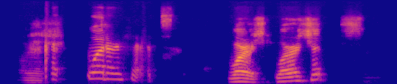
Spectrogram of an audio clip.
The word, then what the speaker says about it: watersheds: Watersheds. Es más una E a una I. Watersheds. Ok. Watersheds. Muy bien. Porque a veces uno se equivoca y le pone una I, suena watersheds, sería como ríos de mierda, literalmente.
